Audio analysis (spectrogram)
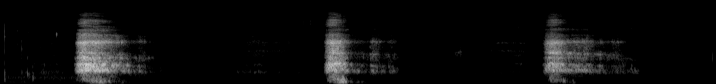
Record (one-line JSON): {"exhalation_length": "7.2 s", "exhalation_amplitude": 28109, "exhalation_signal_mean_std_ratio": 0.28, "survey_phase": "beta (2021-08-13 to 2022-03-07)", "age": "45-64", "gender": "Male", "wearing_mask": "No", "symptom_none": true, "smoker_status": "Never smoked", "respiratory_condition_asthma": false, "respiratory_condition_other": false, "recruitment_source": "REACT", "submission_delay": "1 day", "covid_test_result": "Negative", "covid_test_method": "RT-qPCR", "influenza_a_test_result": "Negative", "influenza_b_test_result": "Negative"}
